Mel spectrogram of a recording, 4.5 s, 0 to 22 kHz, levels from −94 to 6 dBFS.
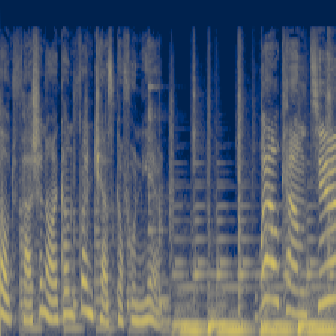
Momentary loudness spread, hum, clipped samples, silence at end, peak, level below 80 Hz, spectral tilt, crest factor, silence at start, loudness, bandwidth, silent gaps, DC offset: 8 LU; none; under 0.1%; 0 s; -4 dBFS; -24 dBFS; -5.5 dB/octave; 12 dB; 0 s; -18 LUFS; 14.5 kHz; none; under 0.1%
